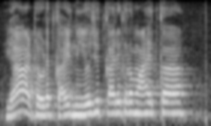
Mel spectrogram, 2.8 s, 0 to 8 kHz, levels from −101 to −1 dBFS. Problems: constant background noise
